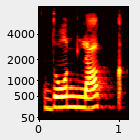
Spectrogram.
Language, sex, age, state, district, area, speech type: Marathi, female, 18-30, Maharashtra, Pune, urban, spontaneous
